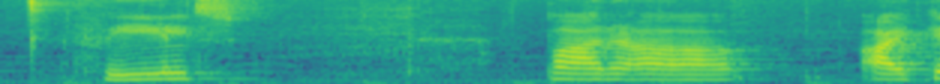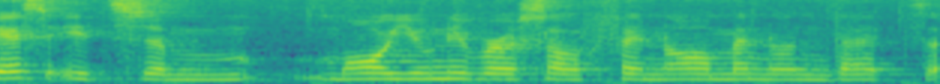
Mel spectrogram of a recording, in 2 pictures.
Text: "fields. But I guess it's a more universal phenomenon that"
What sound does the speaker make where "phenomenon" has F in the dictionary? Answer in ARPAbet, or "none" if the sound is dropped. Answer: F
